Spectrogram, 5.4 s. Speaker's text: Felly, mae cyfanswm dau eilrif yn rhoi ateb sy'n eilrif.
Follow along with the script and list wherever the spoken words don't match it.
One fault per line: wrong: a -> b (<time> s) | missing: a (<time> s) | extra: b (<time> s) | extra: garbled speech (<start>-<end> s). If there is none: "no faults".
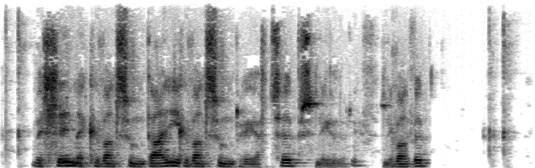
wrong: eilrif -> cyfanswm (1.8 s)
extra: garbled speech (3.8-4.3 s)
